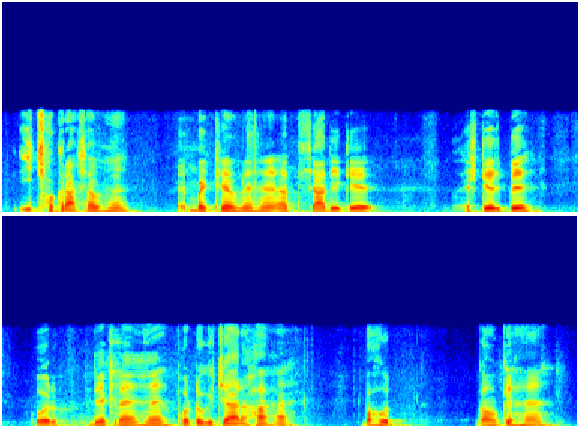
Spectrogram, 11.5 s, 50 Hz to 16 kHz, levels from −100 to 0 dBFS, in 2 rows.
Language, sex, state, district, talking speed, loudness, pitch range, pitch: Maithili, male, Bihar, Samastipur, 120 wpm, -19 LUFS, 130-145 Hz, 135 Hz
